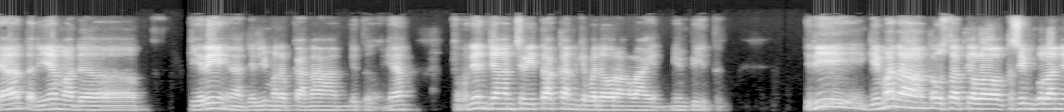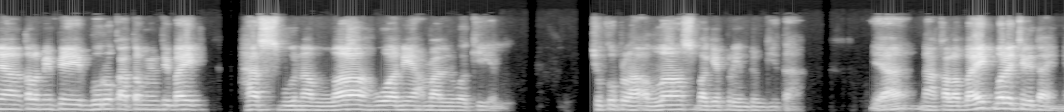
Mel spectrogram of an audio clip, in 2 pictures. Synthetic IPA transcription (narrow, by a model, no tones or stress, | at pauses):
jat̪adiɲamadap̚ | kiɾɪnad͡ʒadimadap̚kananɡit̪ṵja | kəmudiand͡ʒaŋant͡ʃəɾit̪akankəpadaoɾaŋlaɪnmimpiːt̪u | d͡ʒadiɡamanakaust̪at̪̚kalakəsimpulanɲakalomimpibuɾʊkat̪awmimpibaɪk̚ | hasbunalːahwanɪʕmalwakil | t͡ʃukʊplahɑ̰lːɔhsəbaɡajpəlindʊŋkit̪a̰ | ja̰nahkalawbaɪk̚bolɛht͡ʃəɾit̪aɪ̰n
